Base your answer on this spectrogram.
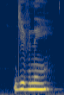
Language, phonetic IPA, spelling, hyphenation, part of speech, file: Czech, [ˈɟɪvniː], divný, div‧ný, adjective, Cs-divný.ogg
- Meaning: 1. strange, odd, surprising 2. queer, weird 3. fishy, suspicious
